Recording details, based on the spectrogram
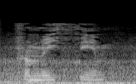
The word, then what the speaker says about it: promethium: Lanthanum, cerium, praseodymium, neodymium, promethium, that's the way to pronounce it, mate.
